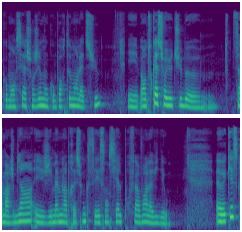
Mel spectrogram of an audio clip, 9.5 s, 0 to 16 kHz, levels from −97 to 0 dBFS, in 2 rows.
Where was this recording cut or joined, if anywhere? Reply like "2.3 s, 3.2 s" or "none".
2.4 s, 4.6 s, 7.2 s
